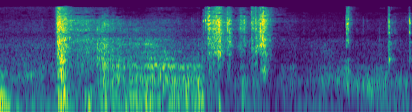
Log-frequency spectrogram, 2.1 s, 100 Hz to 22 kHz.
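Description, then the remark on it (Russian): An IZh-81 pump-action shotgun fires a loud, sharp blast with a rumbling tail, followed by a second burst of cracks and a few brief, crisp mechanical clacks. No one speaks. “Давай сейчас отстреляю.”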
